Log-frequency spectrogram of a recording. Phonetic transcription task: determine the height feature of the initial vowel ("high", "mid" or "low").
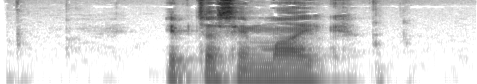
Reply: high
